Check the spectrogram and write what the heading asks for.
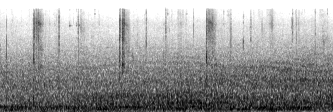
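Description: Steady street noise: a low vehicle or engine hum over a traffic haze, with a few brief sharp ticks.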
